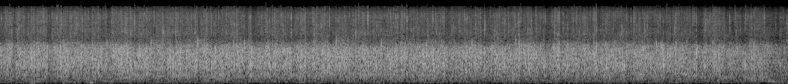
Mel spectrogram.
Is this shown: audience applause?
yes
